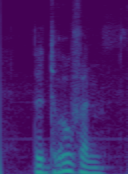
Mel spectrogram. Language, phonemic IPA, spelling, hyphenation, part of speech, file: Dutch, /bəˈdruvə(n)/, bedroeven, be‧droe‧ven, verb, Nl-bedroeven.ogg
- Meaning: to grieve, sadden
